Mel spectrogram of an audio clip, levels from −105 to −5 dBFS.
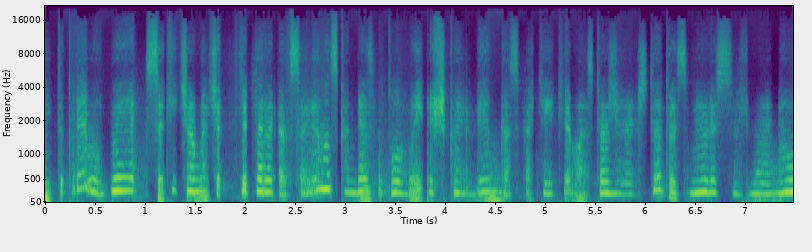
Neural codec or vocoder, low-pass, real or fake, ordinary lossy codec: codec, 44.1 kHz, 0.9 kbps, DAC; 19.8 kHz; fake; MP3, 96 kbps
